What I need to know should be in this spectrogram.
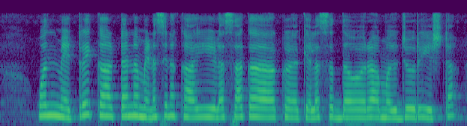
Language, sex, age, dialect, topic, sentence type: Kannada, female, 41-45, Dharwad Kannada, agriculture, question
